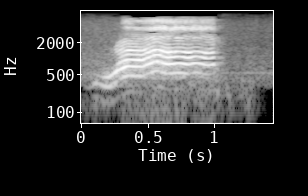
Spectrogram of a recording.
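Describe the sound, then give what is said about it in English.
A single drawn-out moo from a brown cow, loud, rising slightly in pitch and lasting just under a second, with no talking around it. “Oh, a cow! A brown one.”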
